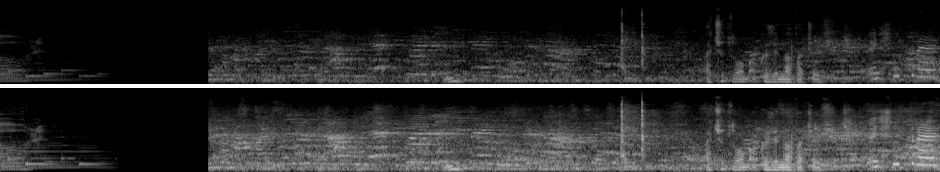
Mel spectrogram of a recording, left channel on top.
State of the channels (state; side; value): quieter; left; 13.8 dB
